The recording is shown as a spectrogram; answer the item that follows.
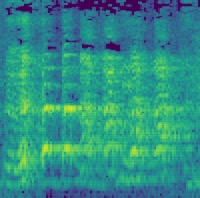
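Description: A person laughing.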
